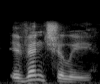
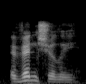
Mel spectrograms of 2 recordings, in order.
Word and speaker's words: eventually: next is the word eventually okay so the t in this in this word we're going to pronounce that like chu okay so a ch sound eventu eventually eventually good one more time eventually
